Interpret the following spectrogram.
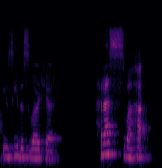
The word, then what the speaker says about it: hrasva: So here, hrasva, you see this word here, hrasvaha, that is how it is pronounced.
